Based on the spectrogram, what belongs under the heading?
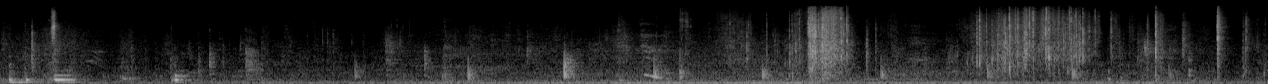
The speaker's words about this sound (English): Ow! It's paper, princess.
